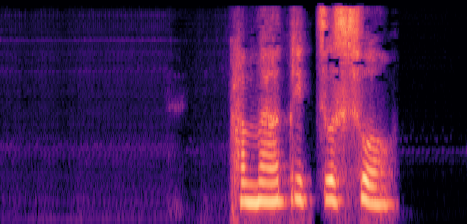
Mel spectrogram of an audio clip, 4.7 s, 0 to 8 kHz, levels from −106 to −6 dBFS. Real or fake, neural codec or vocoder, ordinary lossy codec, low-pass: fake; codec, 16 kHz in and 24 kHz out, 0.8 kbps, FocalCodec, streaming, 65536 codes; MP3, 32 kbps; 7.2 kHz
